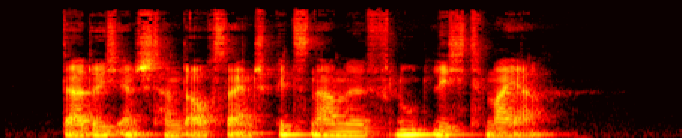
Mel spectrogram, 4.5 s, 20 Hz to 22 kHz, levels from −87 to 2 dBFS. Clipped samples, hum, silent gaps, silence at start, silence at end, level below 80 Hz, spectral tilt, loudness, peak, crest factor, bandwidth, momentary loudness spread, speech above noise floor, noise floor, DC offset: under 0.1%; none; none; 0.4 s; 0.85 s; -60 dBFS; -4 dB/octave; -24 LUFS; -4 dBFS; 20 dB; 16.5 kHz; 7 LU; 48 dB; -72 dBFS; under 0.1%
